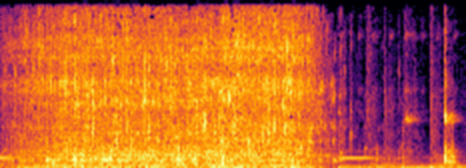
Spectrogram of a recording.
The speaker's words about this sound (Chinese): 忘了关灯，水龙头也没有关紧。 哥哥，你没关灯，水龙头也没关好。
